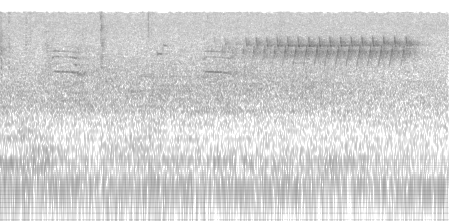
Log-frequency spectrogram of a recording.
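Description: Quiet outdoor ambience: a steady low hum with a few faint bird chirps, and a rapid high-pitched bird trill starting about two seconds in and lasting nearly two seconds.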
